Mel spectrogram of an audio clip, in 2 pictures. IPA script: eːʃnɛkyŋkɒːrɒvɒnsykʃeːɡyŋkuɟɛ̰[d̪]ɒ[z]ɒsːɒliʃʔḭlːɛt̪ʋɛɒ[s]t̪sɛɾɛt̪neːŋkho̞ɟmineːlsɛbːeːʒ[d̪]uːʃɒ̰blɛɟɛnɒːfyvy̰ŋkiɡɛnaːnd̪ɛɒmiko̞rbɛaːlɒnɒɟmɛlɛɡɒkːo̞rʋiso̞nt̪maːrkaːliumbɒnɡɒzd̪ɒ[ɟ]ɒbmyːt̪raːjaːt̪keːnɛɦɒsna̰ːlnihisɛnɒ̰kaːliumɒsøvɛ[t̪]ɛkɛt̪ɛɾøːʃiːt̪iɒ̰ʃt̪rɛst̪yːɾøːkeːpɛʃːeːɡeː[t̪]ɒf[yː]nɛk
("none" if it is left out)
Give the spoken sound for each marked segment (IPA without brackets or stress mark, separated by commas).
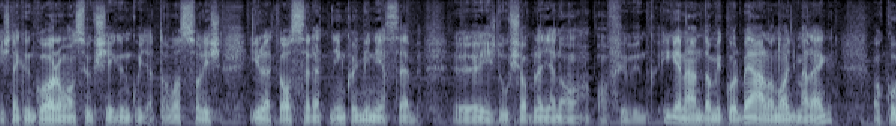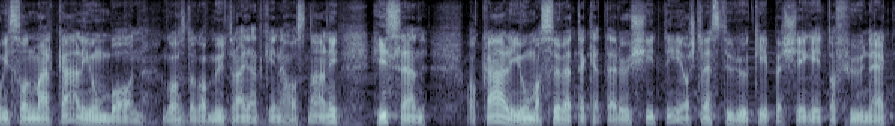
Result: t̪, v, s, d̪, ɡ, t̪, t̪, yː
